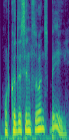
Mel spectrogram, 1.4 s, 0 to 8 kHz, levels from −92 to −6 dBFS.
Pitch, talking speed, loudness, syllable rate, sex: 135 Hz, 215 wpm, -19 LUFS, 5.8 syllables/s, male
